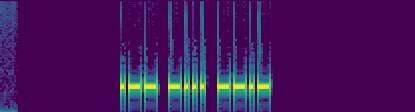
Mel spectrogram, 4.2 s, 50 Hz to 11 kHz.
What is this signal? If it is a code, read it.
Morse code, heard as a keyed tone, about 29 wpm, 700 Hz. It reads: WBQ
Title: USA Call Sign Postfixes - 3 Letters 30wpm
